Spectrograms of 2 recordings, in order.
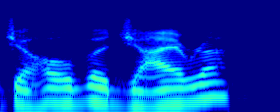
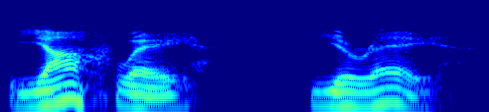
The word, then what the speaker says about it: Yahweh Yireh: Perhaps you've heard that phrase pronounced Jehovah Jireh. There's a bit of a problem with that. There's no J or V in the Hebrew alphabet, so they didn't pronounce it Jehovah Jireh. It is Yahweh Yireh.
